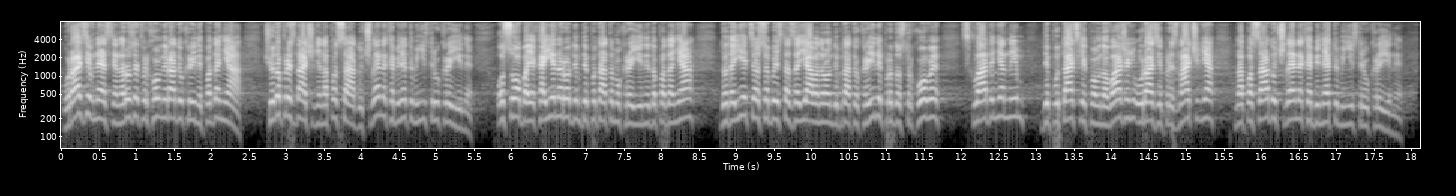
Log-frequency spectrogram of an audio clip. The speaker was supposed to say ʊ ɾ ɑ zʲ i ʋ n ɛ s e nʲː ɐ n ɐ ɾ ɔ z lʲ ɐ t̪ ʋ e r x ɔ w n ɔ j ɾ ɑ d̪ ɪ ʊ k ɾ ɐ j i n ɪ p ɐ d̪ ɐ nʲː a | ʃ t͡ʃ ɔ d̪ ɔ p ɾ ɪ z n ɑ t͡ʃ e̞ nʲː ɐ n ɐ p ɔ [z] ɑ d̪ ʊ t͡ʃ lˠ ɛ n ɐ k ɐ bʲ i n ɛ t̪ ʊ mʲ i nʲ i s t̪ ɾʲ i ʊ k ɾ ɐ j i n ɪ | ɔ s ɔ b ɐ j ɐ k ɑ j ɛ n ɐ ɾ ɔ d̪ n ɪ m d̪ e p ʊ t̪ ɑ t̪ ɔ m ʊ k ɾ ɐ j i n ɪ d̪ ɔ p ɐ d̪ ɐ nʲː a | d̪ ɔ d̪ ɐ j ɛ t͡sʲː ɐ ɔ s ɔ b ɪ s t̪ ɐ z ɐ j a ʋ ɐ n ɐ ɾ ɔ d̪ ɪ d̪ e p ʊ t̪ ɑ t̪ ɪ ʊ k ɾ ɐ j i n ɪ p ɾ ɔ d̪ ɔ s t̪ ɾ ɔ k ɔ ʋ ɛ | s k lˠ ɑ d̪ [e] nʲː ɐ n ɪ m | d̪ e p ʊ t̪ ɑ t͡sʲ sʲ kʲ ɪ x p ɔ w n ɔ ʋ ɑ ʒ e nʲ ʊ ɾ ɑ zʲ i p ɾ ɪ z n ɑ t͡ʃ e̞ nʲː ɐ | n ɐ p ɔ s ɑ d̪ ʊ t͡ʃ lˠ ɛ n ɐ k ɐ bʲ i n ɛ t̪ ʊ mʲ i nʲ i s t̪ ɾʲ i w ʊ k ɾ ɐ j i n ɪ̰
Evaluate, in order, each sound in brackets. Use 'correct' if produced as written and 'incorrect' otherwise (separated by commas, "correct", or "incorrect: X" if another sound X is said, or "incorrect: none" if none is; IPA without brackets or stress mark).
incorrect: s, correct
